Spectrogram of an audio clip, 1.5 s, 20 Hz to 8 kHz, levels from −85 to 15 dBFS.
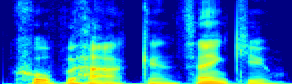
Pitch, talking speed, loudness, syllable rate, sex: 115 Hz, 205 wpm, -20 LUFS, 3.7 syllables/s, male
